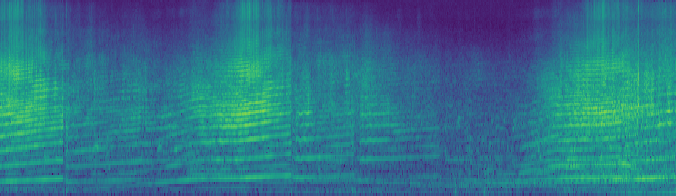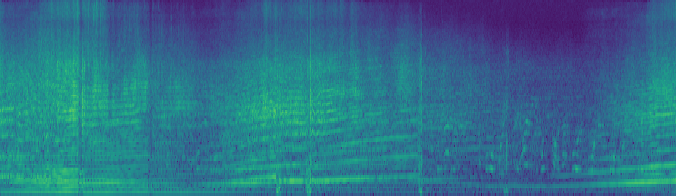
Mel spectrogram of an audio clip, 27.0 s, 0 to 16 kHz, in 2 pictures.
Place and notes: Unit 3 Within Snetterton Circuit, W Harling Rd, Norwich, United Kingdom - British Superbikes 2006 ... superbikes qualifying ...
british superbikes 2006 ... superbikes qualifying ... one point stereo mic to mini disk ...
